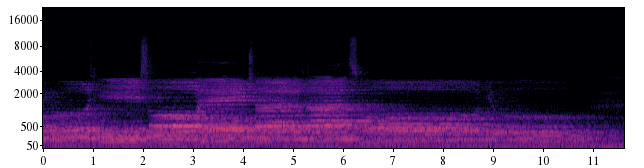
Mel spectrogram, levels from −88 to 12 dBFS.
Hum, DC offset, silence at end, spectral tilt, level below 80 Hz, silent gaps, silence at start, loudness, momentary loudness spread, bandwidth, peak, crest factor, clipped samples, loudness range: none; under 0.1%; 0 s; -7.5 dB/octave; -56 dBFS; none; 0 s; -39 LUFS; 11 LU; 16.5 kHz; -24 dBFS; 16 dB; under 0.1%; 7 LU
